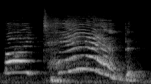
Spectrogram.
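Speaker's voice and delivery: very high, shocked cry; gasped exclamation. A narrator's reading. Bear recognizing its own teddy, gasping in shock. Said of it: "gasped the bear".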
